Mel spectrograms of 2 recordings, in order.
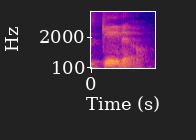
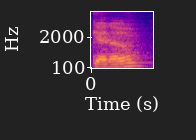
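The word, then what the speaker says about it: Gedo: So next up, we have Chris Jericho versus Gato. Or Ghetto, sorry. It's pronounced Ghetto. Yeah. It's spelled differently.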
